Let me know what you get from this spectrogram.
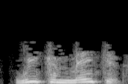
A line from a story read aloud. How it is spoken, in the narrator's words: pleaded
